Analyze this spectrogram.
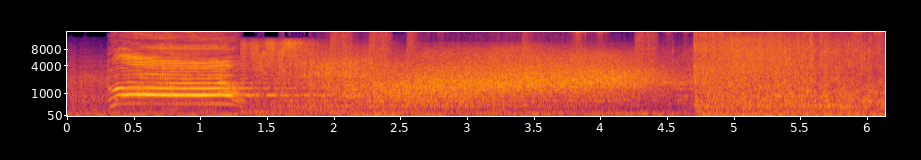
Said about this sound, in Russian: Ракета с грохотом врезалась в ящики. Раздался взрыв.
